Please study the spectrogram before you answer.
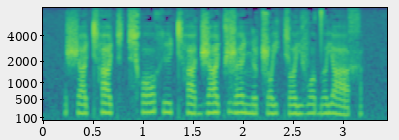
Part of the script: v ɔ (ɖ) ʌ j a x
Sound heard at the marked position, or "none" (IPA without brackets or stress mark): d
